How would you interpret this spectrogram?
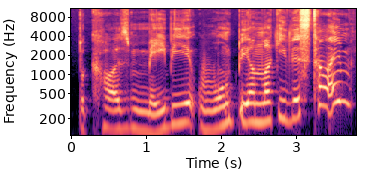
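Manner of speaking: usual speaking voice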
